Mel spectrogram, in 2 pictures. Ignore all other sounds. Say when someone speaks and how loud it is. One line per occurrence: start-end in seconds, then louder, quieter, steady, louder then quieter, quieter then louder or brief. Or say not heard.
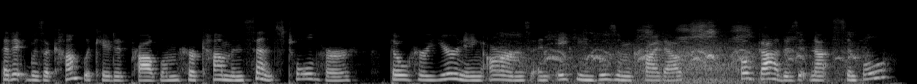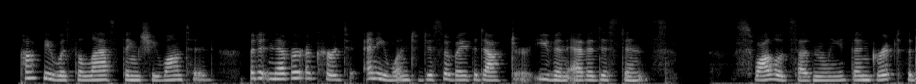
0.0-18.2 steady.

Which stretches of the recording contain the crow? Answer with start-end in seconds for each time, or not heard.
4.9-8.8.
